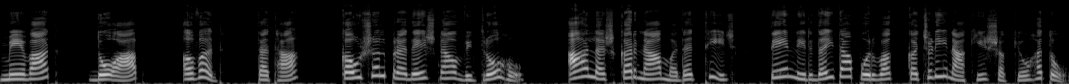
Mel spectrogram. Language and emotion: Gujarati, neutral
